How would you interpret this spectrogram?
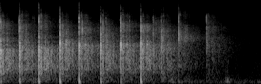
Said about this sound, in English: Now, you heard us clapping here, and I'm sure you were clapping at home.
